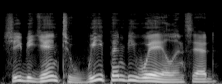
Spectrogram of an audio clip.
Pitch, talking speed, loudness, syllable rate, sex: 145 Hz, 215 wpm, -17 LUFS, 4.7 syllables/s, male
